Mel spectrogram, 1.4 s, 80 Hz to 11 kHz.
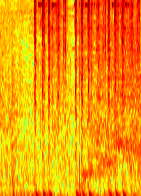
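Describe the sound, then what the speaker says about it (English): Rapid bursts of gunfire from a pulse rifle in the shooter game Destiny 2, several tight three-round volleys with short gaps between them, loud and close, with no talking. "this is a pulse rifle. It fires basically bursts."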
